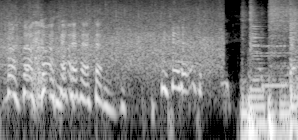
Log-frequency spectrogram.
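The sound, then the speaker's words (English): People talk in a studio for a few seconds, a brief pause, then a loud burst of canned applause from a sound-effect button kicks in, dense crackling clapping that fills the last second. “You have an applause button, but okay.”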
